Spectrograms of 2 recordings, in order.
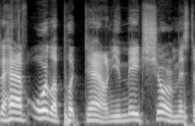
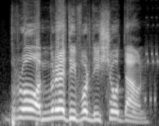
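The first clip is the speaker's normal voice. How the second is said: awful, loud put-on Jamaican accent; 4 semitones higher, 5 dB louder than usual. The speaker decides to try out a bad Jamaican accent. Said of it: "How could I not use a Jamaican accent?".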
